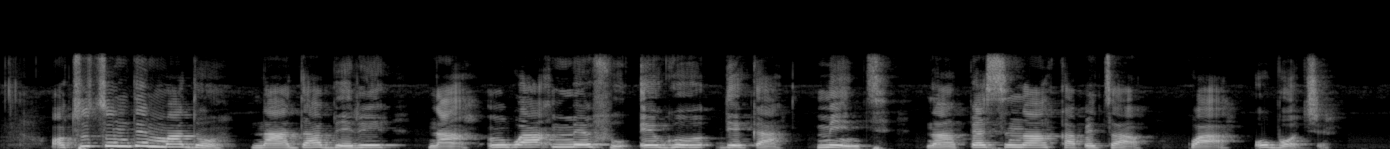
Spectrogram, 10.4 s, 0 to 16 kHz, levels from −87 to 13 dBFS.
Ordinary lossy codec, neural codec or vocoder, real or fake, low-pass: none; none; real; 9.9 kHz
